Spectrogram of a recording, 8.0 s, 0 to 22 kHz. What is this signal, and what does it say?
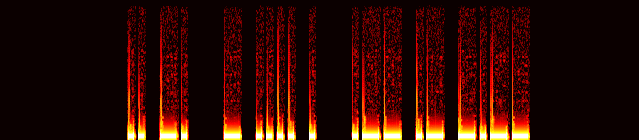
Morse code, heard as a keyed tone, about 18 wpm, 700 Hz. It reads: IN THE WAY
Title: Speed-Racing - Sets of 3 Words 15wpm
